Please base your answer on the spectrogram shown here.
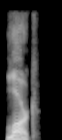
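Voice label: "lark", English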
